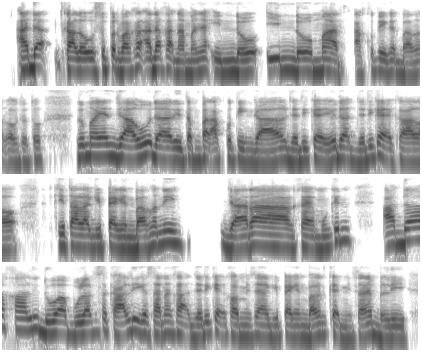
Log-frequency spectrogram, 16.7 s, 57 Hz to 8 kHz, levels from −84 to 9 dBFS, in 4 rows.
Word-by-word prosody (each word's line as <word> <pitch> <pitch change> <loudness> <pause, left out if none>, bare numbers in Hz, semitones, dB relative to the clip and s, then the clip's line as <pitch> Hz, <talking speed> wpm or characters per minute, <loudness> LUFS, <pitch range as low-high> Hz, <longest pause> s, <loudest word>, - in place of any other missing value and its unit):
Ada, 160 +3 +4 0.2
kalau 140 -1 +4
supermarket 135 -2 +1
ada, 150 +2 +4
Kak, 155 -2 -1
namanya 130 +4 0
Indo 130 0 0
Indomaret. 140 -1 +1
Aku 115 +4 -7
tuh 135 - 0
ingat 125 -1 -5
banget 110 +2 -4
waktu 115 0 -6
itu, 135 - -5 0.4
lumayan 165 +1 +2
jauh 155 +3 +3
dari 135 -4 +1
tempat 130 +2 -1
aku 140 - -6
tinggal, 120 0 0
jadi 120 0 -1
kayak 125 - +1
ya 125 - -1
udah, 140 -1 +1
jadi 120 +3 -3
kayak 120 - +1
kalau 120 -1 +1 0.4
kita 150 -1 +1
lagi 135 -1 +1
pengen 130 -1 +2
banget 125 +5 +2
nih 180 0 +1 0.5
jarang, 140 0 +4
kayak 135 -3 0
mungkin 200 +11 -3 0.3
ada 190 +7 +2
kali 185 -2 -2
2 155 -4 +2
bulan 145 +2 0
sekali 160 +1 -1
ke 155 - -1
sana, 145 +2 -2
Kak. 140 -4 -1
Jadi 125 +5 -4
kayak - - -2
kalau 130 - 0
misalnya 125 0 -3
lagi 120 - -5
pengen 120 -1 -3
banget, 130 +4 0
kayak 140 - -4
misalnya 125 +5 -2
beli 115 -3 -3
135 Hz, 190 wpm, -23 LUFS, 125-150 Hz, 0.5 s, Ada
